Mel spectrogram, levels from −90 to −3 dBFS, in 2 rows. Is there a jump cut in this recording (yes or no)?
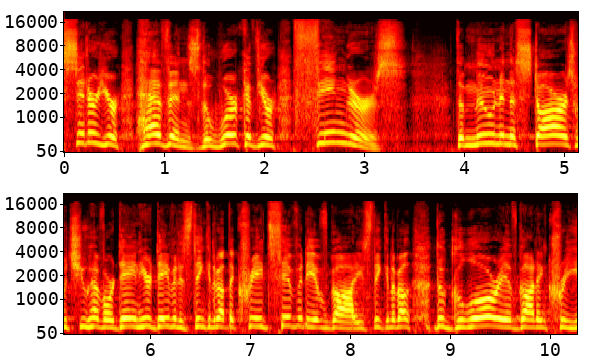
no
